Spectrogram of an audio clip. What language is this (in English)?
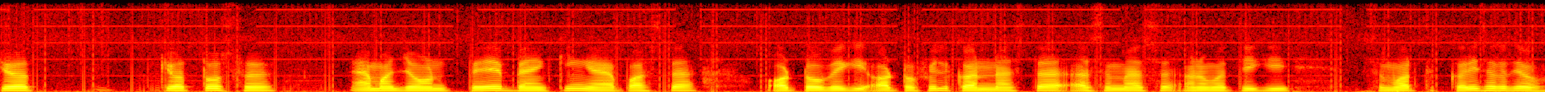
Dogri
